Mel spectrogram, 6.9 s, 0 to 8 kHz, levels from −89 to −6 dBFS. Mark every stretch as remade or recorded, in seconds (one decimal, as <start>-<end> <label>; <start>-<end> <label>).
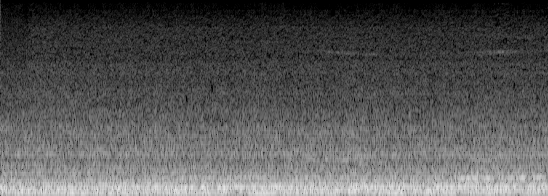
0.0-1.3 recorded; 1.3-3.9 remade; 3.9-4.4 recorded; 4.4-5.5 remade; 5.5-6.9 recorded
